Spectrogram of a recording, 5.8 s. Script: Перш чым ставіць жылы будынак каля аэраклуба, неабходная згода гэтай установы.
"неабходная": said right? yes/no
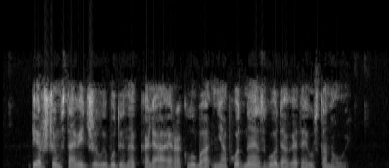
yes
